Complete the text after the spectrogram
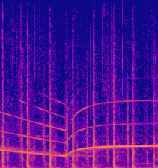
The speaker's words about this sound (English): you hear the alarm, obviously, but you also start to hear running coming from each direction from the north towards your corners.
